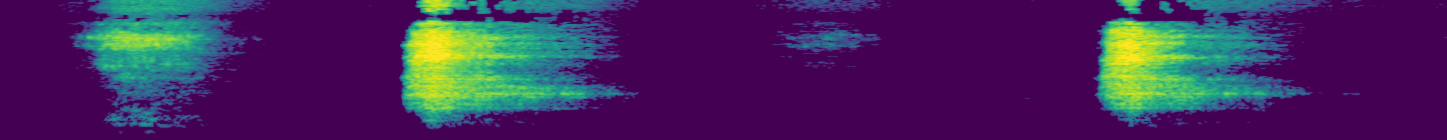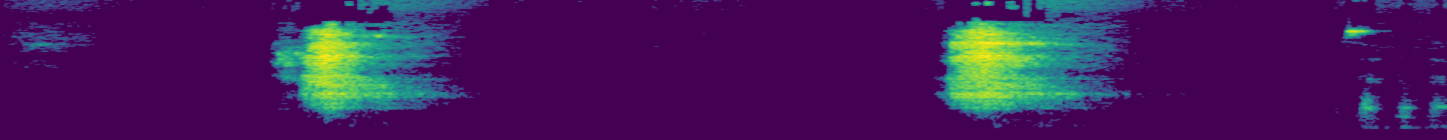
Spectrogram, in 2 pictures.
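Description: Slow, deliberate breaths come through a shoulder exercise, five airy exhalations spaced a few seconds apart with silence between, close and moderately loud, each rising and fading like a sigh.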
